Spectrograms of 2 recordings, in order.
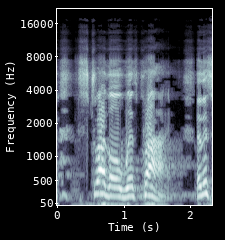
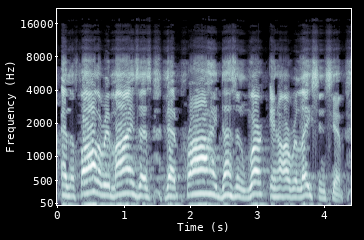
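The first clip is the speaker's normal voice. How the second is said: usual speaking voice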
